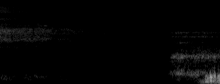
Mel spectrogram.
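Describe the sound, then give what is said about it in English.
A long, airy breath fades out over about a second, followed by a brief pause before another deep breath begins, fairly loud, with no talking; deep breaths taken in through the nose and out through the mouth. “Situations are changing while you're breathing.”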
